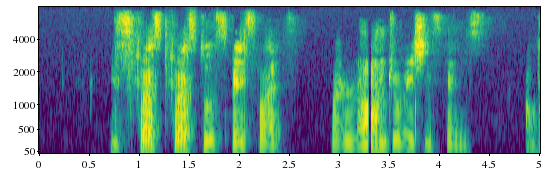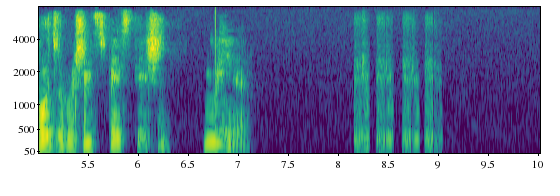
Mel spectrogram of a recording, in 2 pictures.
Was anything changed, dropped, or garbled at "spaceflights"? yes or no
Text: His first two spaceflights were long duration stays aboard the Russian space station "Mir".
no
